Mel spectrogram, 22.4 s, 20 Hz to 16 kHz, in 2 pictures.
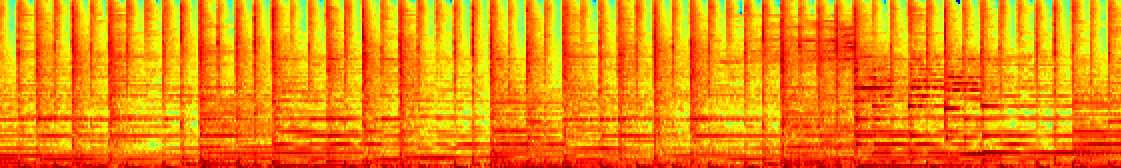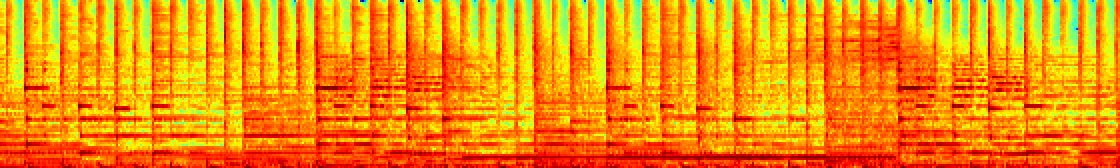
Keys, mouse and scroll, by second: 6.5-17.6 drag.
